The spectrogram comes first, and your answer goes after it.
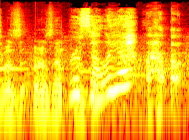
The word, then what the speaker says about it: Rosalia: Rosaline. Wait, Rosalia? There it is. That's how you say it.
